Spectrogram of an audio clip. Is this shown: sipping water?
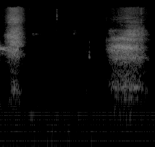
no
